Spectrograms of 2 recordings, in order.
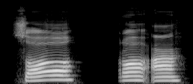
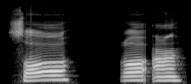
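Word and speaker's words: صارع: Maka cara bacanya soro'a, soro'a, soro'a. Jadi yang panjang adalah so. Sedangkan ro dan a itu dibaca normal satu harokat.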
